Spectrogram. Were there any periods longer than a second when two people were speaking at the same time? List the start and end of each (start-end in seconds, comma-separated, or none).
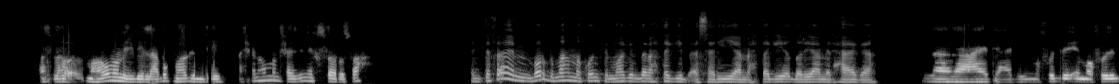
none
